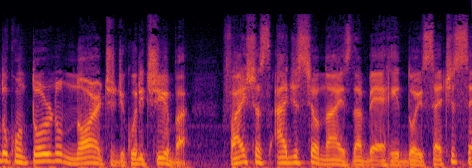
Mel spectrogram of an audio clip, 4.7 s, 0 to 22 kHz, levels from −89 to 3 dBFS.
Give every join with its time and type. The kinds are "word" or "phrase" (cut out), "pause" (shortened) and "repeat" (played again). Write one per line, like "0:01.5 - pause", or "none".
none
